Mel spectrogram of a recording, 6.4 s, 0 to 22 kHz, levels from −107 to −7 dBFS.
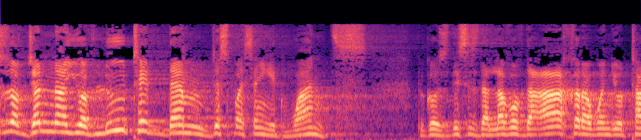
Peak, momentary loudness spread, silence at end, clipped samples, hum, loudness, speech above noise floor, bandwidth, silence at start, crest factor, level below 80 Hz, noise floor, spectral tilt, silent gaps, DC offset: -2 dBFS; 13 LU; 0 s; under 0.1%; none; -19 LUFS; 29 dB; 11 kHz; 0 s; 16 dB; -58 dBFS; -48 dBFS; -4 dB/octave; none; under 0.1%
